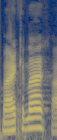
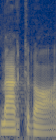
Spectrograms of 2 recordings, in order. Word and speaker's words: Mackinac: Mackinac? I don't know. It's spelled Mackinac, but it's pronounced Mackinac, I feel like.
